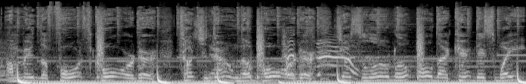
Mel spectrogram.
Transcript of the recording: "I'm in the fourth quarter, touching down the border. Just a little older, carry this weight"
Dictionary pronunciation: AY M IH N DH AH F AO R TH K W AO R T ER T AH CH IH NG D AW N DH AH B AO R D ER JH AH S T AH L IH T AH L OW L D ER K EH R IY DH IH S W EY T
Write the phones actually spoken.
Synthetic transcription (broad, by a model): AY M IH N DH AH F AO R TH K W AO R T ER T AH CH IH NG D AW N DH AH B AO R D ER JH AH S T AH L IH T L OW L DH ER K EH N DH IH S W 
